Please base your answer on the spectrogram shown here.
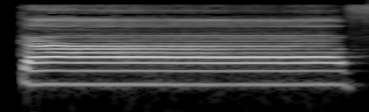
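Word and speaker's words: كاف: অক্ষরের নাম কি জানেন কাফ ওই যে জিহ্বার গোড়া গোড়া থেকে একটু আগে বাড়াবে একটু আগে বাড়িয়ে তার বরাবর উপরে তারুর সাথে লাগিয়ে চার আলিফটা নিয়ে উচ্চারণ করতে হবে কাফ ঠিক আছে জোরে জোরে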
